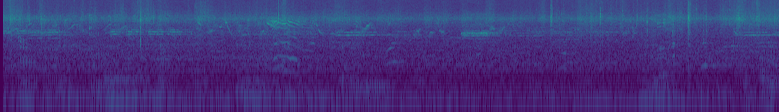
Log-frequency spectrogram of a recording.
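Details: Piglets on a farm, heard as low grunting bursts near the start and again around ten seconds, with high chirping birds, faint whistles and a steady hiss throughout.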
